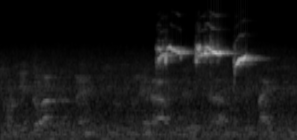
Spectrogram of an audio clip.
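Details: Young double-collared seedeater delivering a mateiro phrase of three high whistled notes in quick succession, faint low chatter beforehand.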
